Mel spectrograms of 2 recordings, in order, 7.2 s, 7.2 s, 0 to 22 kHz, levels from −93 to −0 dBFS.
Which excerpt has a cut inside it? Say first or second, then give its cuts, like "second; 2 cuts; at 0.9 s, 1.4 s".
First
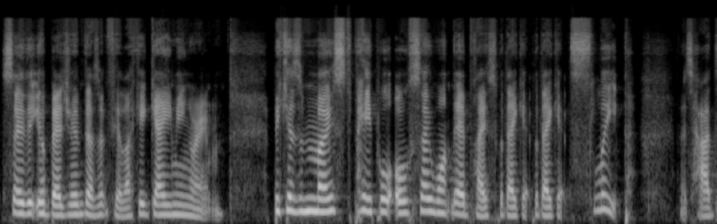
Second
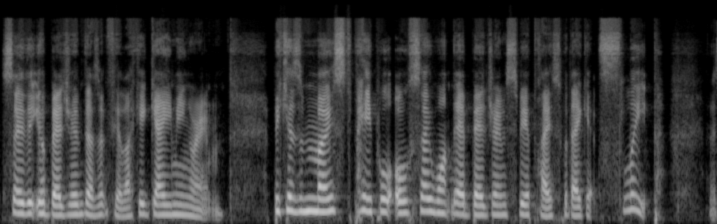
first; 2 cuts; at 4.7 s, 5.3 s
